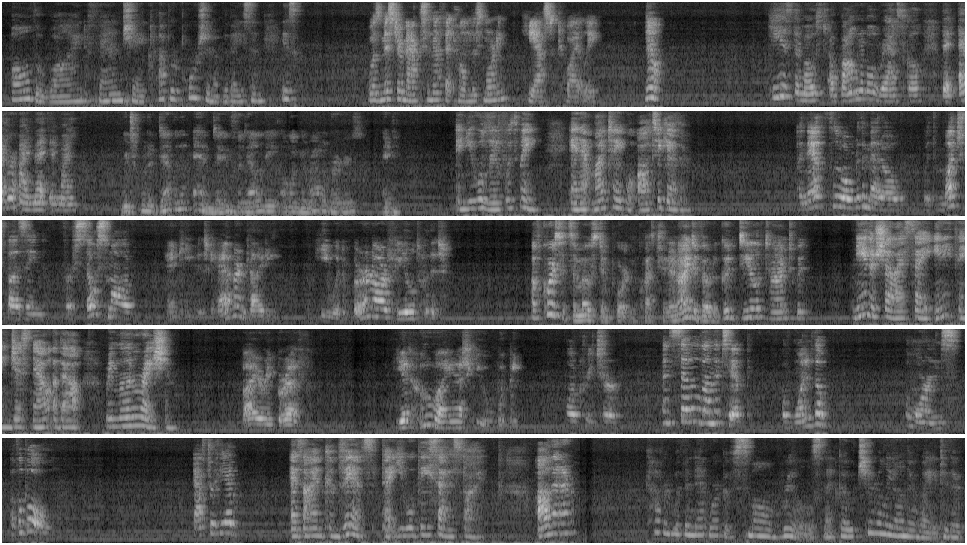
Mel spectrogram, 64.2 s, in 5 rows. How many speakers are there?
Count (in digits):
8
